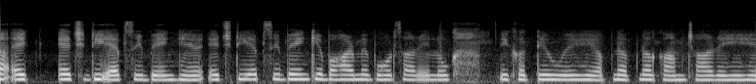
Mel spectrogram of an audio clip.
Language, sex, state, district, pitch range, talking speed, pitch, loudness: Hindi, female, Arunachal Pradesh, Papum Pare, 210-230 Hz, 165 wpm, 220 Hz, -15 LUFS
